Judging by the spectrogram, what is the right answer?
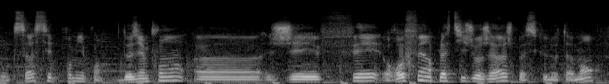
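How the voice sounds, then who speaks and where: A man's medium-pitched voice at a very slow pace, with music in the background. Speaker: car mechanic hobbyist youtuber. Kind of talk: tutorial. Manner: casual, halting with fillers.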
